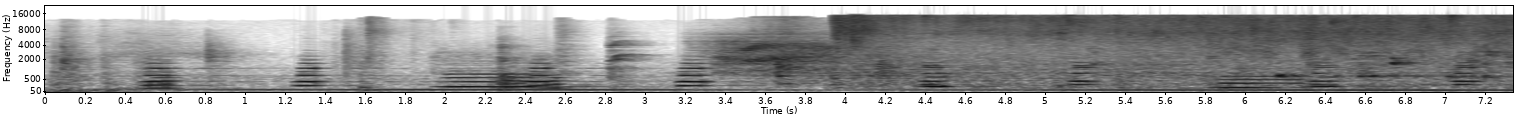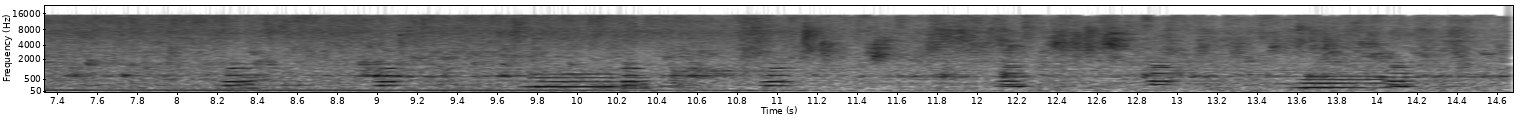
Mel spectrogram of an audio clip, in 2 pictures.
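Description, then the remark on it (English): A morning shower turns on a few seconds in and runs steadily, a loud hiss of spraying water that continues to the end, with faint voice sounds underneath; started at normal temperature, then the hot water is turned off at the end for a cold shower. “So this is the biohack that I'm probably least looking forward to trying, a cold shower in the morning.”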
